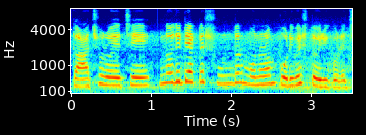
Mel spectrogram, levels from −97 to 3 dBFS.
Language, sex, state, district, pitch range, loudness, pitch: Bengali, female, West Bengal, Malda, 235-295 Hz, -18 LUFS, 260 Hz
